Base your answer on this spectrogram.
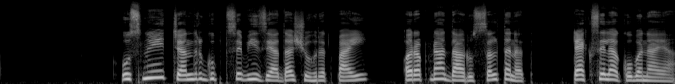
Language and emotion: Urdu, neutral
